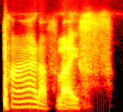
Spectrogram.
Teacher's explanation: Here we have 4 syllables. Unstressed. Stressed, unstressed, and stressed.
